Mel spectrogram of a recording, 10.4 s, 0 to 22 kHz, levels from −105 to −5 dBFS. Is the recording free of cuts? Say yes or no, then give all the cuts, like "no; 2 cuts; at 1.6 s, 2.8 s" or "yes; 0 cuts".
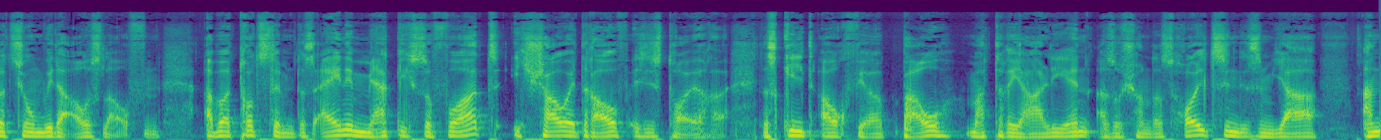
yes; 0 cuts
